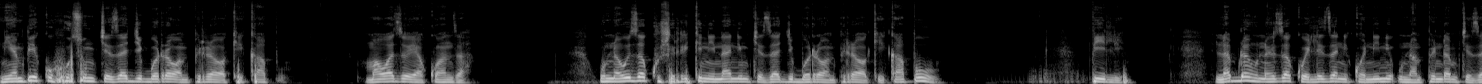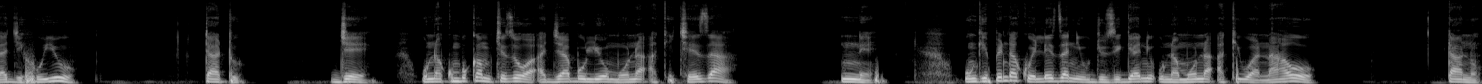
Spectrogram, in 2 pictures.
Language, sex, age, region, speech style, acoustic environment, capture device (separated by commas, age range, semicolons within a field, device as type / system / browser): Swahili, male, 25-34, Kenya, focused, silence, mobile / Linux / Chrome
